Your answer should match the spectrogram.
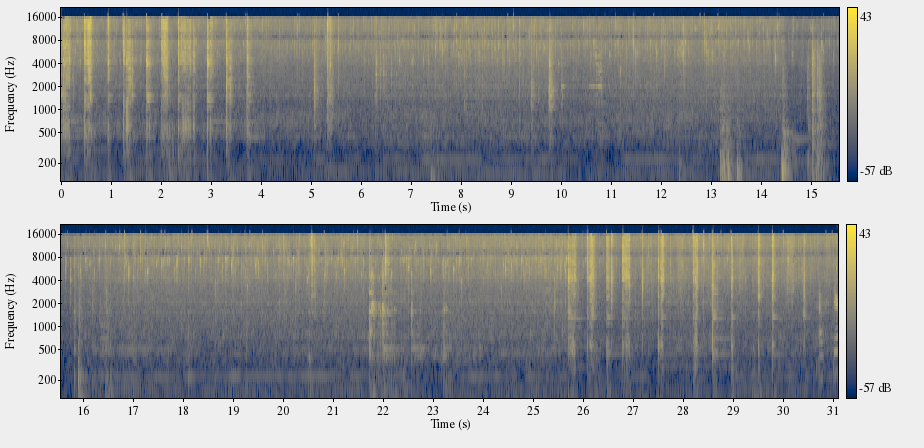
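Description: Sliced ginger, garlic and red onion sizzling in oil in a metal wok, with a metal ladle clicking and scraping against the pan as they are stirred. The clicks come in quick runs at the start and again near the end, and a few dull knocks come about halfway through.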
